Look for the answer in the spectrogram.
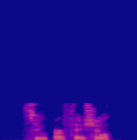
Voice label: "superficial", English; adjectives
